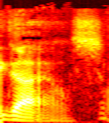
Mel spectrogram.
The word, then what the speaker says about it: Giles: Yeah, G-I-L-E-S. – So why isn't it Giles, like J. Giles? – Well, Matt Giles. – It's G like giraffe. – Oh, I think it's spelled different. – Well, it's a soft G.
